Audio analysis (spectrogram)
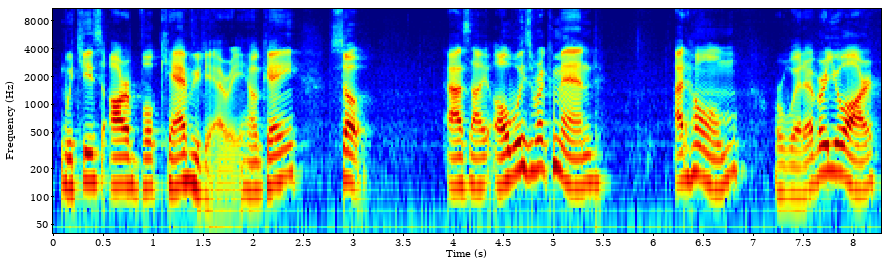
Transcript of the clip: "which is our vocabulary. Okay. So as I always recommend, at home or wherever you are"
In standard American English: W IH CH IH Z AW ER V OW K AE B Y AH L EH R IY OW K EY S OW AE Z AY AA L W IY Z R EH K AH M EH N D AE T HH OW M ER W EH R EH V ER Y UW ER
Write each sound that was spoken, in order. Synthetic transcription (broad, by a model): W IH CH IH Z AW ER V OW K AE B Y AH L EH R IY OW K EY S OW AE Z AY AA L W IY Z R EH K AH M EH N D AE T HH OW M ER W EH R EH V ER Y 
